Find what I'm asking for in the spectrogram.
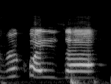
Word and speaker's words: Rayquaza: How to pronounce Rayquaza. Fuck. – Oh! Got him! – Rayquaza, suck my nuts. – I told you, Rayquaza.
